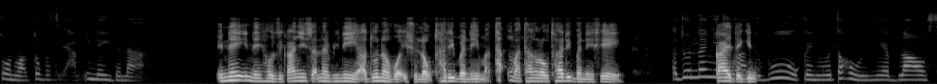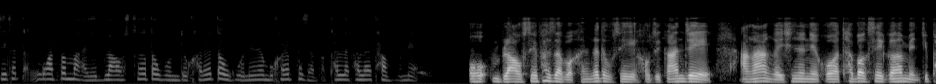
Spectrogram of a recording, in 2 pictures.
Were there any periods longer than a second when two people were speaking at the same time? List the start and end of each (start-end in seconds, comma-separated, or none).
none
